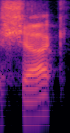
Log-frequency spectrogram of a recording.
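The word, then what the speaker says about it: Shough: Uh, the New Orleans Saints did get Tyler Shuck. That's spelled with a gh for those of you who hate the American English language.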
